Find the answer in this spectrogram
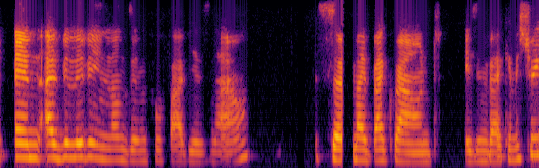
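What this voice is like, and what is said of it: French accent. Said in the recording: “I'm from France, as you can probably tell with my beautiful accent.”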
